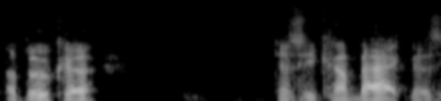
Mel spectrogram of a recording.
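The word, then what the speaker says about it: Egbuka: Abuka.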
